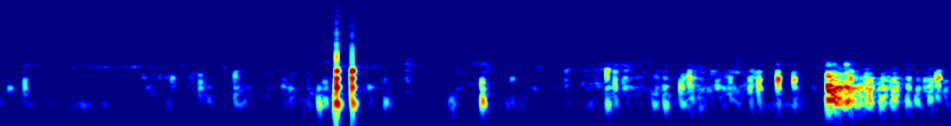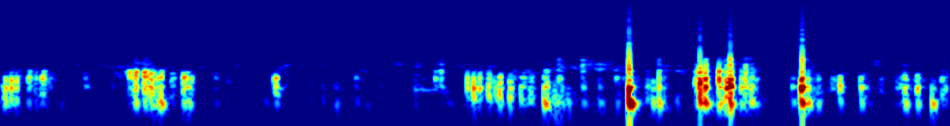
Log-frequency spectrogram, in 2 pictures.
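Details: Male, late night, feeling gassy after eating lots of food earlier; bursts of low gurgling and bubbling with a few sharp pops in a quiet room, ordinary stomach growling (borborygmi).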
